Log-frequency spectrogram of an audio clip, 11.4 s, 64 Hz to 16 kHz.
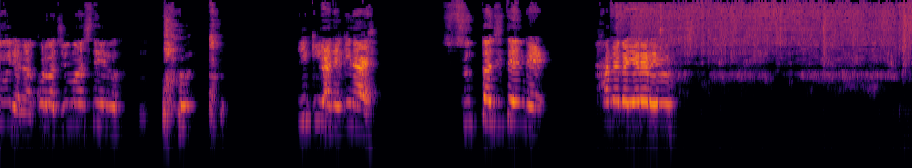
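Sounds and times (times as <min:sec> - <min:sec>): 
speech: 0:00.3 - 0:02.4, 0:03.7 - 0:04.8, 0:05.6 - 0:08.7
running water from a kitchen tap as dishes are washed: 0:07.7 - 0:11.4.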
